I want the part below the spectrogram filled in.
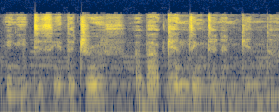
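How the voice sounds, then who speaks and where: Defiant secretive researcher, music behind. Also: female voice, low voice, expressive, fairly quick, vocal fry. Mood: insistent. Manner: defensive, insistent. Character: defiant, secretive sick woman researcher confessing. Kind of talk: naturalistic film drama acting.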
